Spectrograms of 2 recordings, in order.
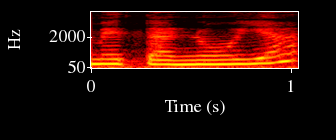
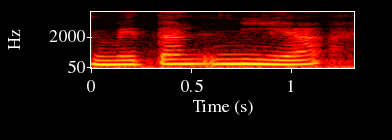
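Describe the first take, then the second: First: The middle has an 'oy' sound before 'a'. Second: The middle is a plain 'ee' sound, no 'oy'. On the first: "algunos lo pronuncian metanoia" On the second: "En el paréntesis aparece la pronunciación de esa palabra, que es metanía"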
